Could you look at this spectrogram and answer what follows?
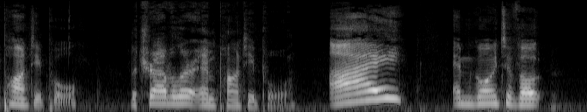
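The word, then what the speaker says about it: Pontypool: not to Ponte pool Pon pool can you spell that p o n t y p o o l oh Ponty pool that makes as little senses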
